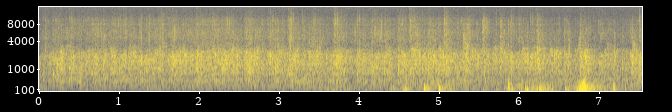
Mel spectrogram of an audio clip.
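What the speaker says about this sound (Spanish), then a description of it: "Recibimos con un fuerte aplauso" Steady applause from an audience greeting Father Alejandro Solórzano at a conference on liberating education and Calasanzian pedagogy, an even wash of many hands with a few louder claps near the end.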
